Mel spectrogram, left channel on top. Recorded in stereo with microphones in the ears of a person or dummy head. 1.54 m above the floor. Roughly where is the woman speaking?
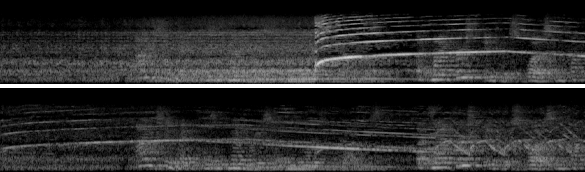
Left.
